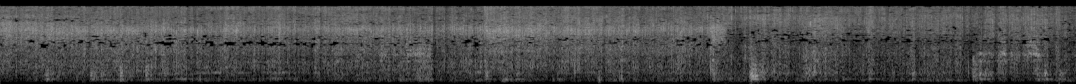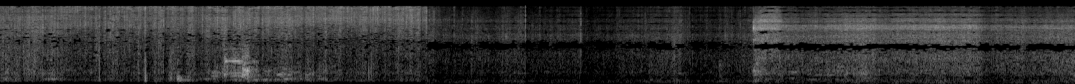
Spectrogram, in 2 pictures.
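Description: Pumpkin flowers in rice batter sizzling as they shallow-fry in oil in a pan, with a few faint scrapes of a spatula turning them. The sizzle drops away suddenly about fifteen seconds in and comes back about three seconds later.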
